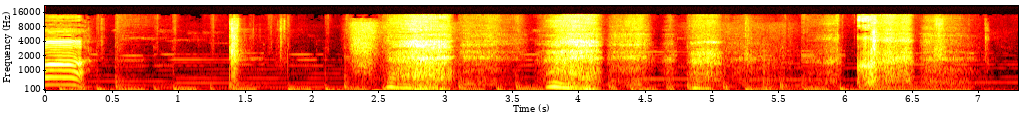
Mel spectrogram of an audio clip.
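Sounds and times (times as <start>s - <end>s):
person panting heavily out of breath from climbing: 2.4s - 7.2s
gasping inhales and exhales: 2.5s - 7.2s.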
